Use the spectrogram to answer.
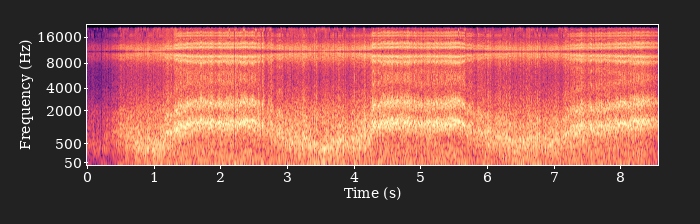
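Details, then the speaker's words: Continuous, non-pulsatile whooshing rising and falling gently, handheld 8 MHz Doppler at the foot: venous flow, to be distinguished from a monophasic arterial signal. "Dans cette dernière situation, nous avons entendu un son en continu. Ce son en continu représente le flou vasculaire d'une veine."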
